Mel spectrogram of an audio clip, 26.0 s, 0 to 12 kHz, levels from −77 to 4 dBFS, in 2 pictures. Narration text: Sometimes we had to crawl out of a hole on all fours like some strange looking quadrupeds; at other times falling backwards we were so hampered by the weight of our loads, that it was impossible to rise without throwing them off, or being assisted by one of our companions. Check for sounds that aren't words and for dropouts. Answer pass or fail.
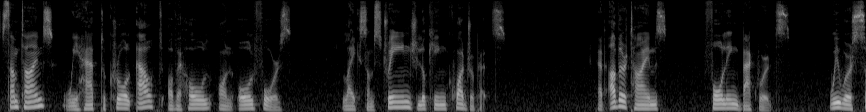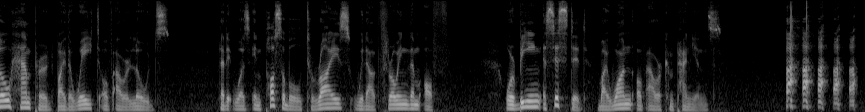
fail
